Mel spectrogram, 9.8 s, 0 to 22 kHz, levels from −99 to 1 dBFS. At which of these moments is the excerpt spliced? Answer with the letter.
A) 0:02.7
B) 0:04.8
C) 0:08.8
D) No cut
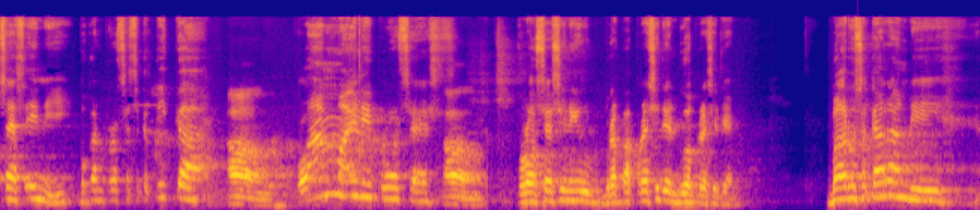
B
